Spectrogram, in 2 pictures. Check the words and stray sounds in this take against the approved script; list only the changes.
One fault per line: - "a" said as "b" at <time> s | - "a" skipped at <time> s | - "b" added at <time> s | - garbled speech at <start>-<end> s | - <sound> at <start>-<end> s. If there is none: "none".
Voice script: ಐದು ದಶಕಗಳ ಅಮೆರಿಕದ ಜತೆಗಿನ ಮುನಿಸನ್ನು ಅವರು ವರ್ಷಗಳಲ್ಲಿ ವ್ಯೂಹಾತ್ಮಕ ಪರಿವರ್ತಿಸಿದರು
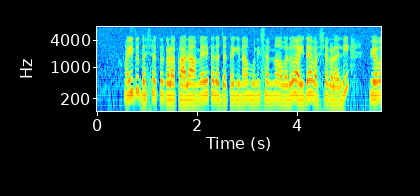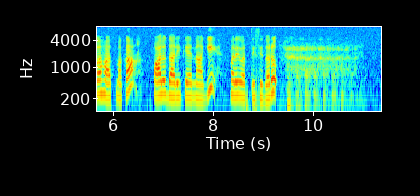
- "ಕಾಲ" added at 1.6 s
- "ಐದೇ" added at 4.0 s
- "ಪಾಲುದಾರಿಕೆಯನ್ನಾಗಿ" added at 6.8 s
- laugh at 9.4-10.9 s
